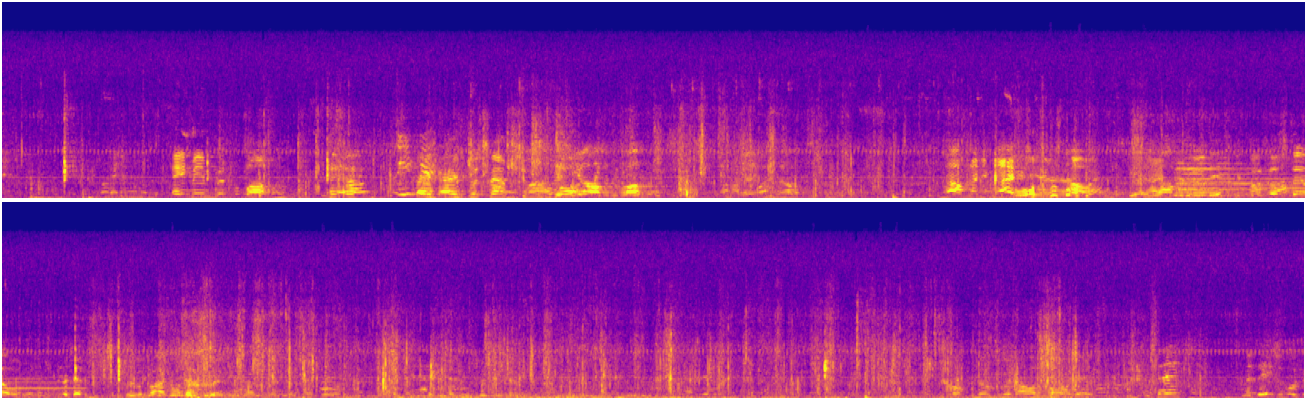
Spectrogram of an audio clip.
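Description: Footsteps crunch on a leaf-strewn path.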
